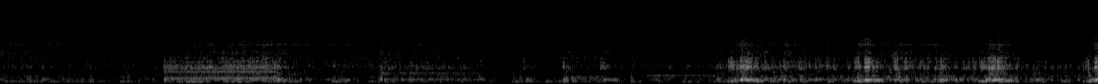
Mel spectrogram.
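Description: Prusa i3 MK3S 3D printer printing: its stepper motors whine as the print head moves, the pitch holding steady for a second or so and then jumping to a new note with each change of move. From about seven seconds in, the moves turn short and quick, giving louder pulses about once or twice a second.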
